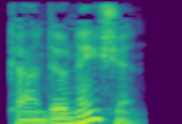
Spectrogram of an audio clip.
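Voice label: "condonation", British English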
